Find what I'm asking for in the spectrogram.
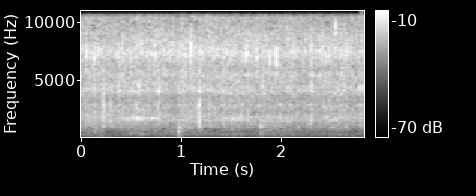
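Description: Breakfast sandwich filling fries on an electric griddle, a steady close sizzle and crackle with faint stirring or scraping and no voices.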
